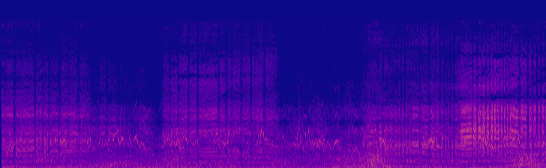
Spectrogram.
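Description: A colony of emperor penguins: a dense, continuous chorus of overlapping braying, trumpeting calls with wavering harmonics, many birds calling at once with no clear pauses.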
